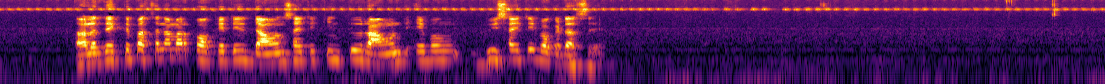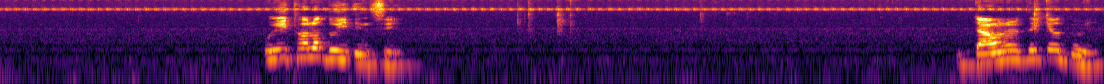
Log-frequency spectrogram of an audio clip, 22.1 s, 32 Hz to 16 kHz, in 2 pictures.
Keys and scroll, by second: 16.5 KP_2, 16.7 Return.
